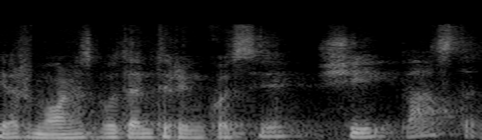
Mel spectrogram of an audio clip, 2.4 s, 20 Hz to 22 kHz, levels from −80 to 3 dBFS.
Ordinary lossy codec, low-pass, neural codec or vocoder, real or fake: AAC, 32 kbps; 10.8 kHz; codec, 16 kHz in and 24 kHz out, 0.8 kbps, FocalCodec, streaming, 65536 codes; fake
